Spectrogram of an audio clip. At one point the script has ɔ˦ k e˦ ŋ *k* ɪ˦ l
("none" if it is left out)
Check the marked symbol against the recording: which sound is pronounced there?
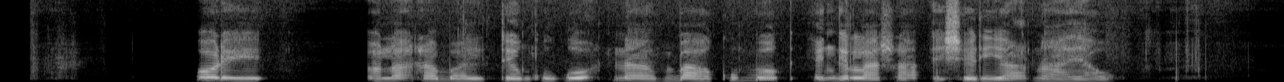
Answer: ɡ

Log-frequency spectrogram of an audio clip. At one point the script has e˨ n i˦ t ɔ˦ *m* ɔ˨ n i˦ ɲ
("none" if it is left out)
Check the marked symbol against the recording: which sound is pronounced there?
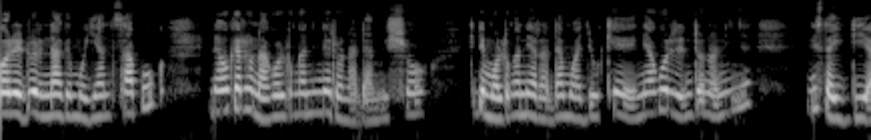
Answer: n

